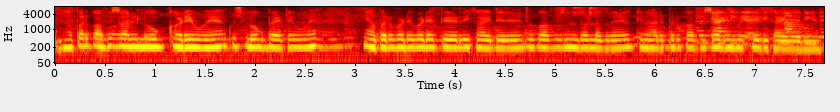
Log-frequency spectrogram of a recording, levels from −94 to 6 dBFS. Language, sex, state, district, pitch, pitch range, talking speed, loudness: Hindi, female, Uttar Pradesh, Ghazipur, 200 Hz, 195-210 Hz, 280 wpm, -28 LUFS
